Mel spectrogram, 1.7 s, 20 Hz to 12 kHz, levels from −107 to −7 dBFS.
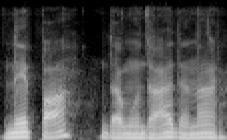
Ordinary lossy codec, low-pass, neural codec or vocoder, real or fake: Opus, 24 kbps; 9.9 kHz; none; real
